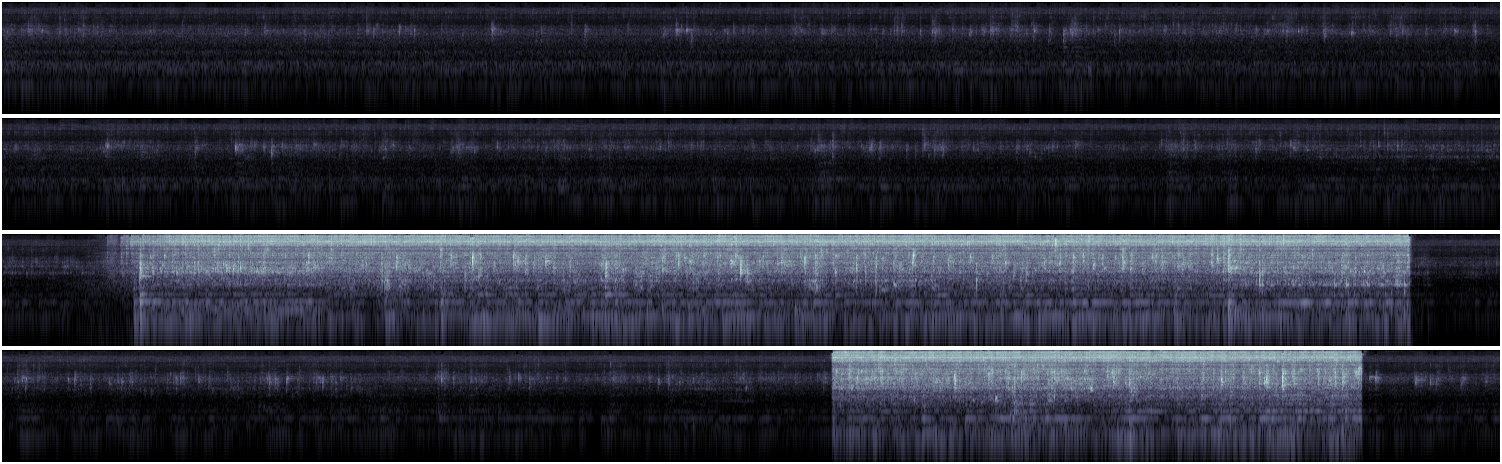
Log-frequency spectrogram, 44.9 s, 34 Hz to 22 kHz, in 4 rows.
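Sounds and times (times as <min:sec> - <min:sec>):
water running into sink: 0:23.0 - 0:33.1, 0:40.0 - 0:43.9
kitchen tap turning: 0:23.1 - 0:33.0, 0:40.0 - 0:43.9.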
